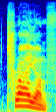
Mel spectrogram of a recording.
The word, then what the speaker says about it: triumph: triumph. triumph. 그러니까 I만 집어넣고 P에다 H 붙이면은 PH는 보통 F 발음이 되죠. 그래서 triumph.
